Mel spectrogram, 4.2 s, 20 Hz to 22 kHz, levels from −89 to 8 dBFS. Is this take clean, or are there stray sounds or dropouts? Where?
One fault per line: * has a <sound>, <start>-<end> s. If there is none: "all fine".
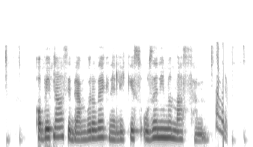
* has a chirp, 3.6-3.8 s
